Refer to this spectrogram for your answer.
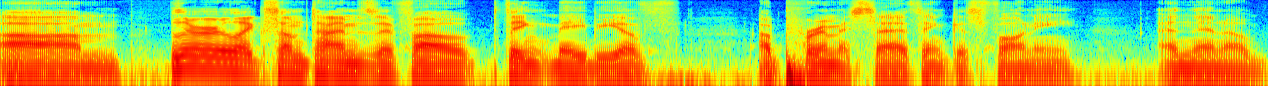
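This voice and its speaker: Speaking with an American accent at a moderate pace, a man has a fairly low pitch with ordinary variation, on a very clean recording with a silent background. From US South, Mississippi. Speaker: stand-up comedian. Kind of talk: casual chat. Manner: halting.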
